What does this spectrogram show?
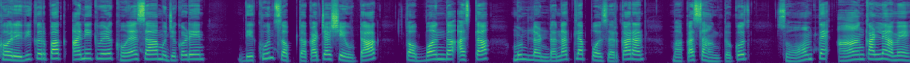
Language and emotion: Goan Konkani, surprised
